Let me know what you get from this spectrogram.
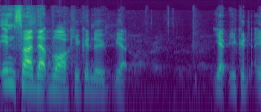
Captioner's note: voiceover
